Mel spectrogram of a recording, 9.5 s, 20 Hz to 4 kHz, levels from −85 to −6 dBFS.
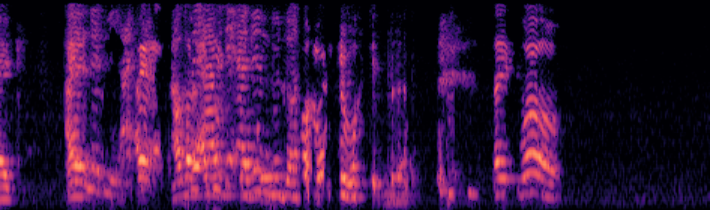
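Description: The speech is band-limited with nothing above 4 kHz, consistent with a narrowband call codec such as G.711. At 1.37 to 1.51 s and 1.76 to 1.91 s, the speech dips by about 15 and about 20 dB, the first of the cases of speech suppressed in double talk. The likely cause is an echo canceller that heard the far side talking at the same time, could not separate the near talker from loudspeaker echo, and attenuated everything. It recurs at 2.09 to 2.51 s (about 20 dB), 2.82 to 4.56 s (the worst, about 35 dB deep, affecting most of that span), 5.81 to 6.02 s, 6.55 to 6.6 s and 6.76 to 6.85 s (about 10 to 15 dB), each heard as a sag or cut-out.

At 2.04 to 2.09 s, just before the third dip, there is an echo leak: a faint copy of the speech arriving 435 ms late, about 30 dB below the direct sound. This is likely residual loudspeaker pickup that the far end's canceller failed to remove and sent back, heard here as a brief ghost.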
